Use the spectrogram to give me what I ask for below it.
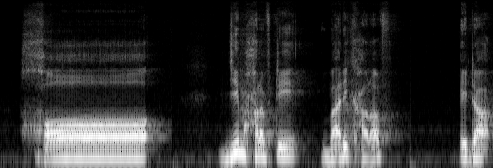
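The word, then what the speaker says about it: خاء: খ হরফটির মাখরাজ হলো কণ্ঠনালীর শেষ ভাগ হতে উচ্চারণ করতে হয়, কণ্ঠনালীর শেষ ভাগ। আপনারা আমার সাথে বলুন খ।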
